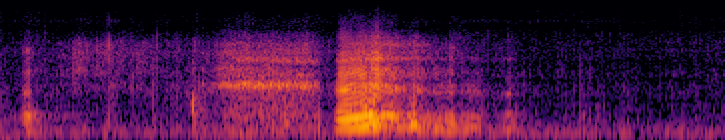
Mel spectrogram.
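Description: A young man sobs and wails close by.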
